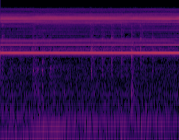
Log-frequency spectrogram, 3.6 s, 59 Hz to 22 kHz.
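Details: Gigabyte motherboard in a Core 2 Quad build: the board speaker gives a continuous beep at power-up. Steady, shrill beep with no clear count, likely display-related; the fault was later cleared.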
